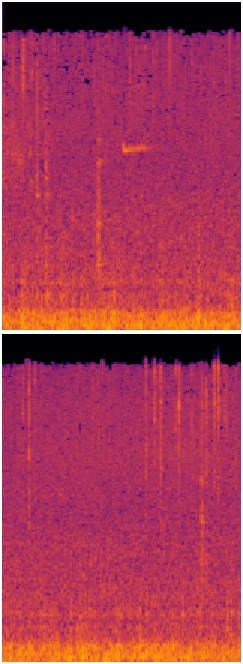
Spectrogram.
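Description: Open wood fire crackling under cooking pots: scattered sharp pops over a steady hiss and low rumble.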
